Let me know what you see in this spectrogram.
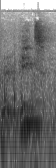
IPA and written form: rɪˈpiːt (repeat)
